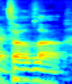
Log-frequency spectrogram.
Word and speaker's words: Tove Lo: Is that how you pronounce it? Yeah, Tove Lo.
